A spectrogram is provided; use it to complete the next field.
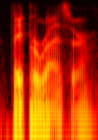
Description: (vāpə-rīzər)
